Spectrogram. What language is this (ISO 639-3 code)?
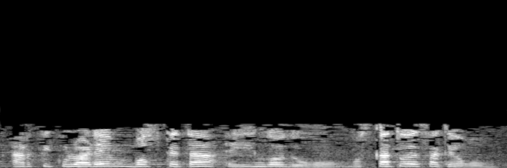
eus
